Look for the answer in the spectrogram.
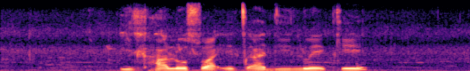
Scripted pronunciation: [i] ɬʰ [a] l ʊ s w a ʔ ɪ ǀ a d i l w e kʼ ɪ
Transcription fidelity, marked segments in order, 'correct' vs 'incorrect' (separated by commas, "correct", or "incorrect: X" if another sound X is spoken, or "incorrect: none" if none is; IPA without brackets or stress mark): correct, correct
